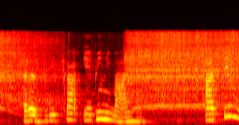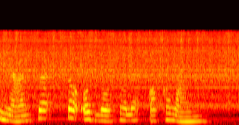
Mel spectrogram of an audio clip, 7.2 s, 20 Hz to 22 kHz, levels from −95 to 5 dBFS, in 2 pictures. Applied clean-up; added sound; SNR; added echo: none; Engine / Drill; 3 dB; reverberation time 0.3 s.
